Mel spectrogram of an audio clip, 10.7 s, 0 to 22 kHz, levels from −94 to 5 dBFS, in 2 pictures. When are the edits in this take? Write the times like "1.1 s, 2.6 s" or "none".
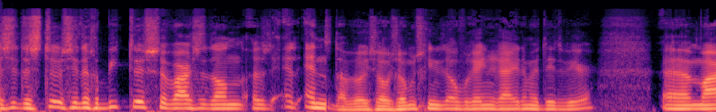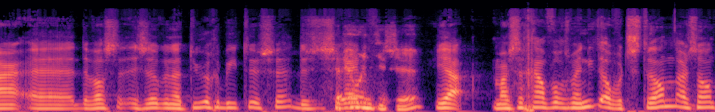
2.4 s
